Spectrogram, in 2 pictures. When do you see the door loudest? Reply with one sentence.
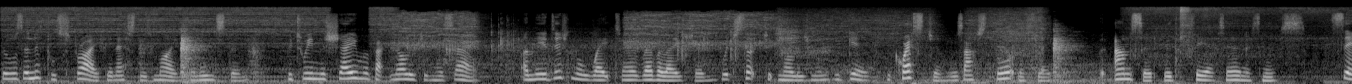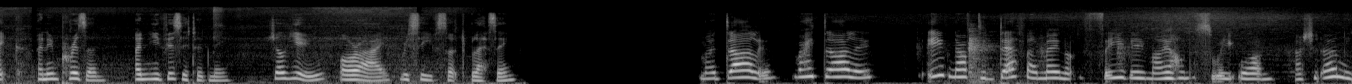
The loudest moment of the door is at 2 seconds.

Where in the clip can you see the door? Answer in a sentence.
You can hear the door from 1.4 to 2.6 s, from 10.3 to 11.1 s and from 22.8 to 24.1 s.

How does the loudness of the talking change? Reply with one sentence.
The volume of the talking stays about the same.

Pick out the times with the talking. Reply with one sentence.
You can hear the talking from 0.0 to 18.8 s and from 20.5 to 27.0 s.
